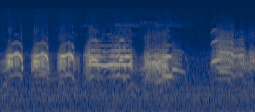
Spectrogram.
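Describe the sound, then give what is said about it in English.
Gulls call loudly in a quick run of harsh, nasal squawks, the later cries drawn out longer, with no talking. “In Chicago, young ring-billed gulls are heading for Lake Michigan. And before long, juvenile herring gulls will be soaring over the Atlantic Ocean.”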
